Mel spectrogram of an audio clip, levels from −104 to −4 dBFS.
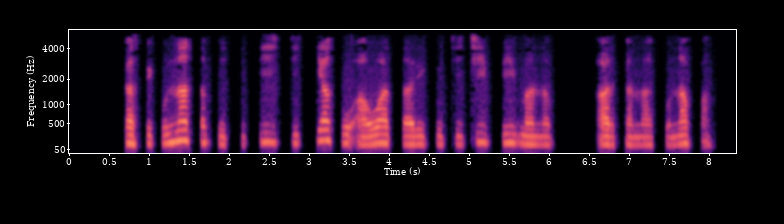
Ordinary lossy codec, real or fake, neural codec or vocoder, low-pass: MP3, 32 kbps; real; none; 5.4 kHz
